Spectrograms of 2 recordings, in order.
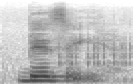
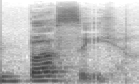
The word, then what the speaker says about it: busy: Now, if you said that phonetically, it would be bussy, but it's not bussy. It's pronounced busy, busy.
